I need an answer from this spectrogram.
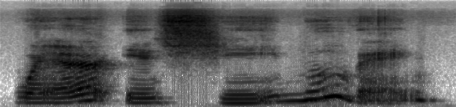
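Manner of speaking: plain reading voice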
